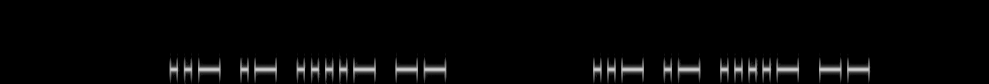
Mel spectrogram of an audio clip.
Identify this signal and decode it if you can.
Morse code, heard as a keyed tone, about 17 wpm, 700 Hz. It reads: UA4M UA4M
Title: DXCC-100 Call Signs - 4 Characters - Repeated 2x - 17wpm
